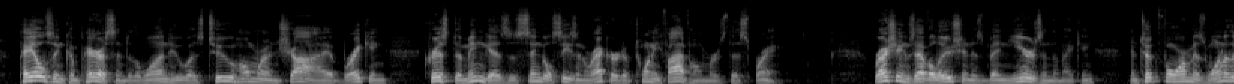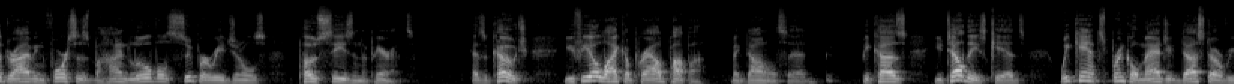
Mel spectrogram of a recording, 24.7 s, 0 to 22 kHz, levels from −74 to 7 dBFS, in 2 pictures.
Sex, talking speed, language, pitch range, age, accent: male, 165 wpm, English, 110-160 Hz, 50-69, American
